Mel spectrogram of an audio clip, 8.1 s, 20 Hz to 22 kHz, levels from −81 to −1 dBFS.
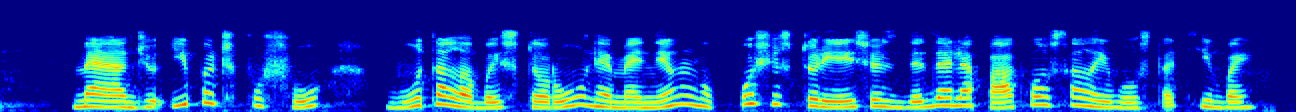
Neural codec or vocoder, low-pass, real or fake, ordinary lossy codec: codec, 16 kHz, 4.8 kbps, FACodec; 7.2 kHz; fake; MP3, 96 kbps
